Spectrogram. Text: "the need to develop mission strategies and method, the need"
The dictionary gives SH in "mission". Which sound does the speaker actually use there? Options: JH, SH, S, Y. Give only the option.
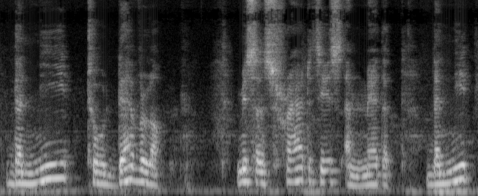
S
